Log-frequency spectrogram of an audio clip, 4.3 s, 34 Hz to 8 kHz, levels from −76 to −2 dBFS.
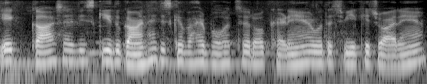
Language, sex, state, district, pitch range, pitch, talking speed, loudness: Hindi, male, Delhi, New Delhi, 130-150 Hz, 135 Hz, 265 wpm, -19 LUFS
